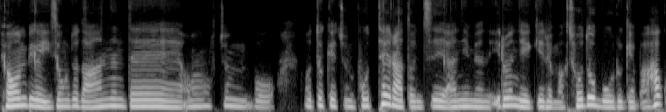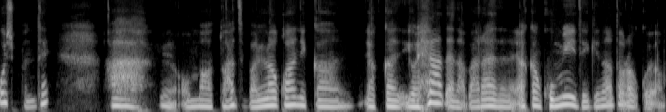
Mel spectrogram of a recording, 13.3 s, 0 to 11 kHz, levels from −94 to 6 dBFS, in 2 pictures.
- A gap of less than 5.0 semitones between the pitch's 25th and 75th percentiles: Yes, average, 2.8 semitones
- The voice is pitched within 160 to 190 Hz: Yes, medium, 185 Hz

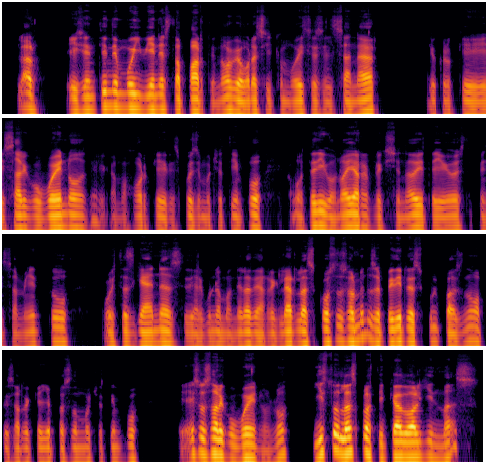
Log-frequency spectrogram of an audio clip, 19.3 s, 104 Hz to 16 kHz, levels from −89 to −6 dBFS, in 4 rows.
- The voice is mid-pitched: No, low, 105 Hz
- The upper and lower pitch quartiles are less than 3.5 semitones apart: No, average, 3.8 semitones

